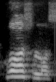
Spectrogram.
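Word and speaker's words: κόσμος: Empieza con una omicron, empieza con una sigma, cos, empieza con una mu y termina con una cisma, cosmos, se pronuncia dentro de la morfología griega, cosmos, cuando dice que a Jesús lo seguía todo el mundo.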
